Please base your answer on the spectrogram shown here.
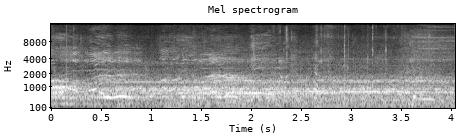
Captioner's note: crowd cheering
